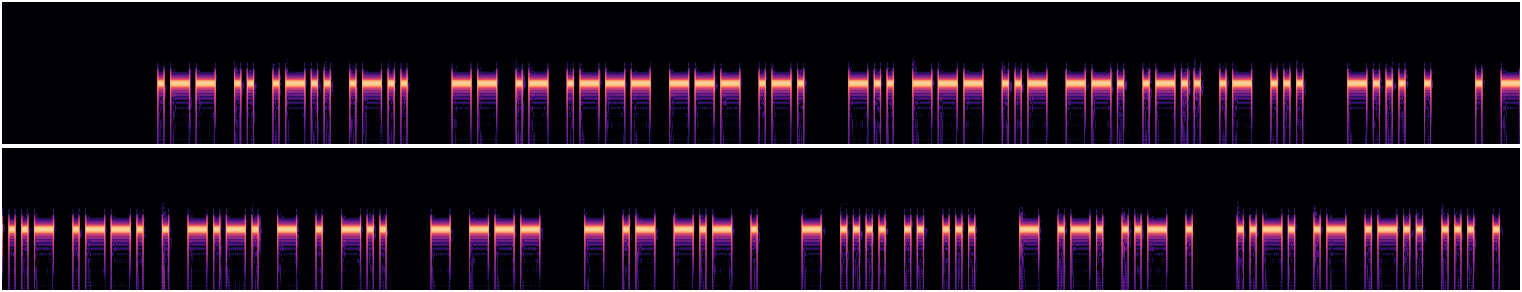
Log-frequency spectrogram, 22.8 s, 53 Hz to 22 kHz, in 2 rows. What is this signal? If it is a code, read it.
Morse code, heard as a keyed tone, about 25 wpm, 700 Hz. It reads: WILL MAJOR DOUGLAS BE EXPECTED TO TAKE THIS TRUE FALSE
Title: Pangram Challenge v2 - 25wpm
